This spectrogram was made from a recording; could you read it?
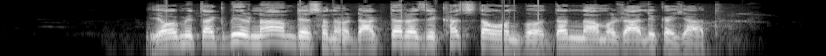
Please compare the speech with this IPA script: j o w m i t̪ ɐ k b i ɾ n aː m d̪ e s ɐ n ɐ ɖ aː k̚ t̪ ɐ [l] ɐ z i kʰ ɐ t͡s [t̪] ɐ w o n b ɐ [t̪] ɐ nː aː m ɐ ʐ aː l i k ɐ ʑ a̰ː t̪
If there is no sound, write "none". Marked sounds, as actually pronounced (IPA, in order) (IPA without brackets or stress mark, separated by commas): ɾ, t̪, d̪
